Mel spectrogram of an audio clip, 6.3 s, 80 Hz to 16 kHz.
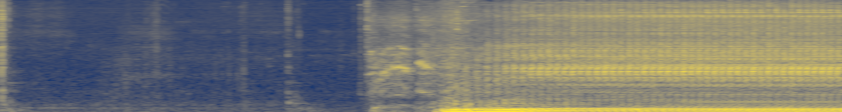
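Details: Honda D16 engine: the starter cranks, it catches, then a steady rapid knock runs under the idle. Rod knock.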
